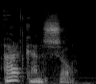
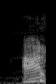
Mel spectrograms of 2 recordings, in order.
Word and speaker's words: Arkansas: Δεν έχω πάει, αλλά οι Αμερικάνοι ξέρεις με την προφορά το λένε Arkansas. – Arkansas, το τρώνε το αλφα σίγμα.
